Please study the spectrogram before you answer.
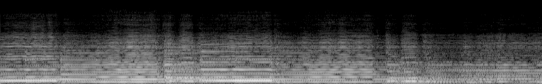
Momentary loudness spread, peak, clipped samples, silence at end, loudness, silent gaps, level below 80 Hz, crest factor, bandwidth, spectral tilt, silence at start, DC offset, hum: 12 LU; -2 dBFS; under 0.1%; 0 s; -16 LUFS; none; -42 dBFS; 14 dB; 7 kHz; -9 dB/octave; 0 s; under 0.1%; none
